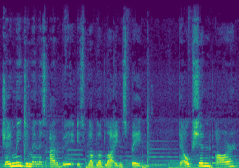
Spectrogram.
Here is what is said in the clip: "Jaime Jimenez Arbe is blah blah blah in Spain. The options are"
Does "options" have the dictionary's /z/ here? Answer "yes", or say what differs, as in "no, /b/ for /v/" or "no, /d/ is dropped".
no, /z/ is dropped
